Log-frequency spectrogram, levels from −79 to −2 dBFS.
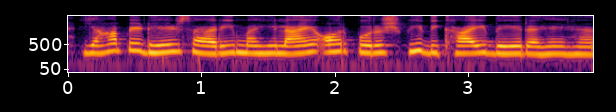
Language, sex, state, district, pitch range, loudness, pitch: Hindi, female, Jharkhand, Ranchi, 225-260 Hz, -16 LUFS, 240 Hz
